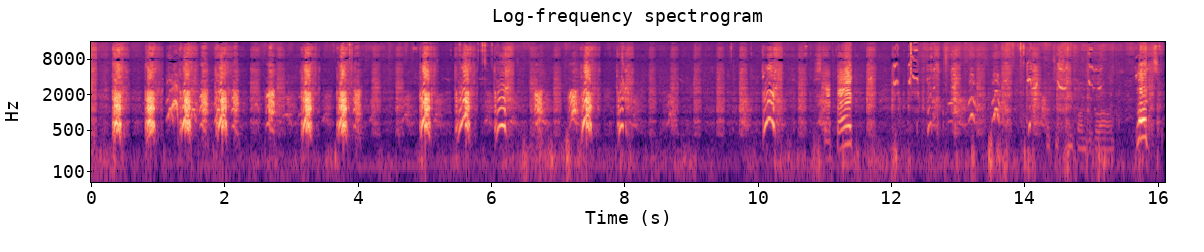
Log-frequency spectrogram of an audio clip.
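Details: Vincenzo vom Wustenberger-Land, a top-placing Schutzhund 3 German Shepherd trained for personal protection, at protection work: a fast, steady volley of forceful barks for about eight seconds, then looser barks mixed with higher whining yelps.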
